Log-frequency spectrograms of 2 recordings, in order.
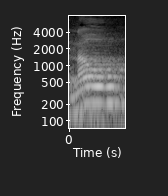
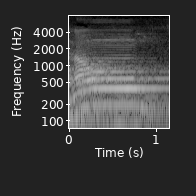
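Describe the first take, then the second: First: The vowel is held short. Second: The vowel is drawn out long. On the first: "ada yang baca pendek" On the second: "Ada yang baca panjang"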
